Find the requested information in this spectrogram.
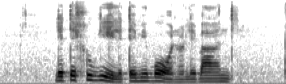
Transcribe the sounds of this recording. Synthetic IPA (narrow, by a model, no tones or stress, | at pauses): lɛtʼeɬuk̬ilɛtʼemiɓɔnɔlɛɓaːntʼi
